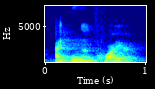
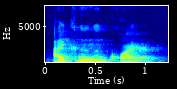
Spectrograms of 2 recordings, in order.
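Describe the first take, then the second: Both takes have the same delivery.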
